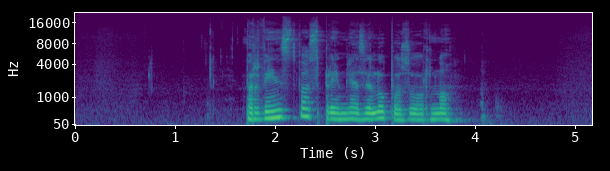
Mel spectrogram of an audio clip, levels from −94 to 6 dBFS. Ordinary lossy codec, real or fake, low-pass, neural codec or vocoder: none; real; 19.8 kHz; none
